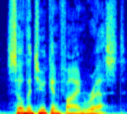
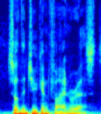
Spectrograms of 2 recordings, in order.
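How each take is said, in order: First: Said in the usual way. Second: Hushed echo of the phrase; softer repeat. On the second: Shown as a demonstration. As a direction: echo the line much softer and lower. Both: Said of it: "repeats line softer".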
